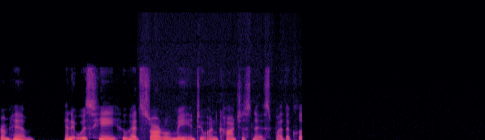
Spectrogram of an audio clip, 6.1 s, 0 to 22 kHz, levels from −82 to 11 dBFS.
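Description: At 1.71 s, just after the room noise jumps by about 14 dB, the noise suppressor is catching up: its noise estimate lags, so the louder noise passes through with less reduction at first, then sinks by about 5 dB as it adapts by 3.2 s. That gradual settling distinguishes it from the room itself getting quieter.

From 3.78 s to the end, the speech cuts off abruptly into an audio dropout to a faint residue: only hiss remains, roughly 40 dB below the speech. The sudden edge rules out a pause or fade, and the likely cause is signal loss upstream while the later path stayed live.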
